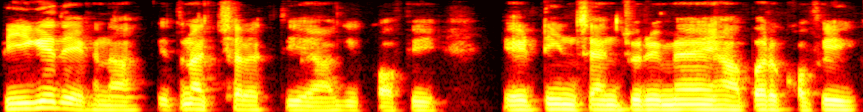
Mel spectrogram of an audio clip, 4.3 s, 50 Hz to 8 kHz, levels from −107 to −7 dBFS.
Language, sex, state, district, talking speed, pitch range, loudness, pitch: Hindi, male, Uttar Pradesh, Muzaffarnagar, 250 wpm, 115-130 Hz, -17 LUFS, 125 Hz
